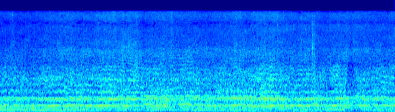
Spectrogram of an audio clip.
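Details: Bees humming together in a constant, even drone, several overlapping tones wavering slightly with no other sounds standing out.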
